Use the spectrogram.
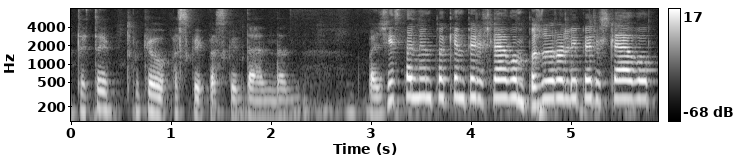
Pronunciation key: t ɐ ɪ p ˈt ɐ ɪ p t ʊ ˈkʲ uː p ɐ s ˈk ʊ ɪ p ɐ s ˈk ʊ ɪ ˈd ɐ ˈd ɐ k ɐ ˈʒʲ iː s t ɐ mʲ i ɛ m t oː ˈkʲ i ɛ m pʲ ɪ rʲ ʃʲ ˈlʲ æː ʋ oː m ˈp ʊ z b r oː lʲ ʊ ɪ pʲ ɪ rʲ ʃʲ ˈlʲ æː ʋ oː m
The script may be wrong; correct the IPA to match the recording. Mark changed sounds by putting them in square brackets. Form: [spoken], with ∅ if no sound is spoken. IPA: t ɐ ɪ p ˈt ɐ ɪ p t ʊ ˈkʲ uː p ɐ s ˈk ʊ ɪ p ɐ s ˈk ʊ ɪ ˈd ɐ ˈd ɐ [p] ɐ ˈʒʲ iː s t ɐ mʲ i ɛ m t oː ˈkʲ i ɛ m pʲ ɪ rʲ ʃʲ ˈlʲ æː ʋ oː m ˈp ʊ z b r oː lʲ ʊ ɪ pʲ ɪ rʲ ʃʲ ˈlʲ æː ʋ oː m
